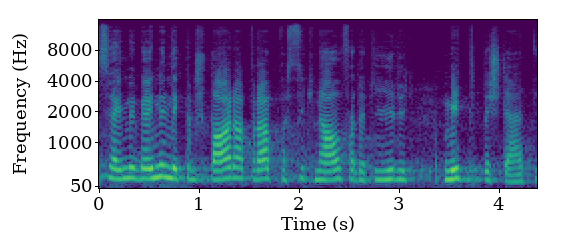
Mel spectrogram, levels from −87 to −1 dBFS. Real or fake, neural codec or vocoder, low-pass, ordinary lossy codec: fake; codec, 44.1 kHz, 2.6 kbps, SNAC; 14.4 kHz; none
